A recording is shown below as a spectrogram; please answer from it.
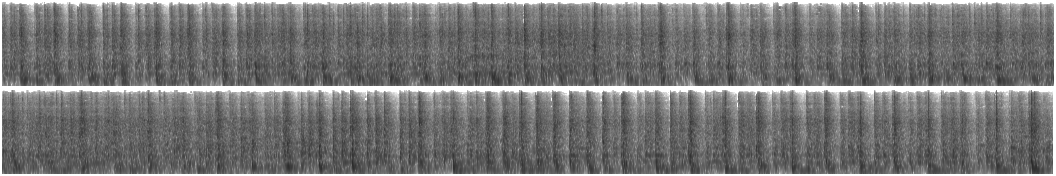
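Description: Several dhols, double-headed barrel drums beaten with sticks, playing together in a rapid, unbroken rhythm.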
